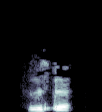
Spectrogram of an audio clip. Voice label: Light Rail Emergency, scanner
